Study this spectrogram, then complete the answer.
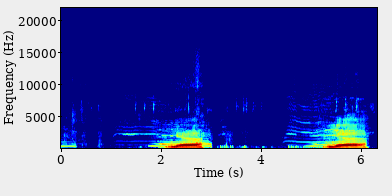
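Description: A mother cat with kittens, met on a holiday in Blåvand, gives two loud, drawn-out meows close by, a few seconds apart, with brief quiet human speech in between.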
